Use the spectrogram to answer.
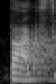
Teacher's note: O X ele representa aqui o som do ks. C. Então, na palavra taxi, a gente tem quatro letras, mas a gente tem cinco sons do T, do a, o X, como se fosse KS e o I.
